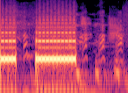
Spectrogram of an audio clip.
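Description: A telephone rings with two warbling ring bursts as radio hosts call a restaurant to order chicken, followed by faint low sounds.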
